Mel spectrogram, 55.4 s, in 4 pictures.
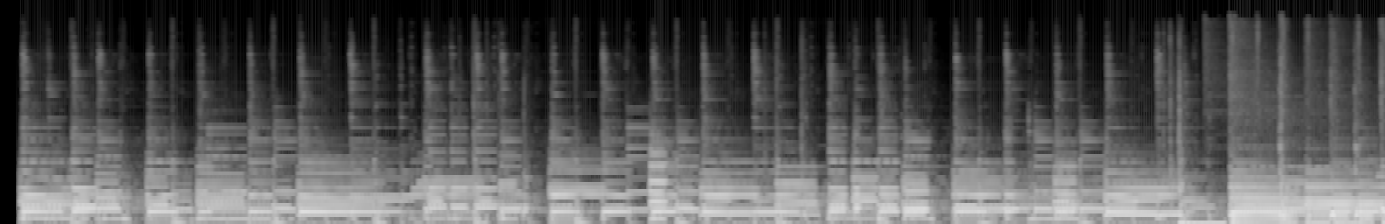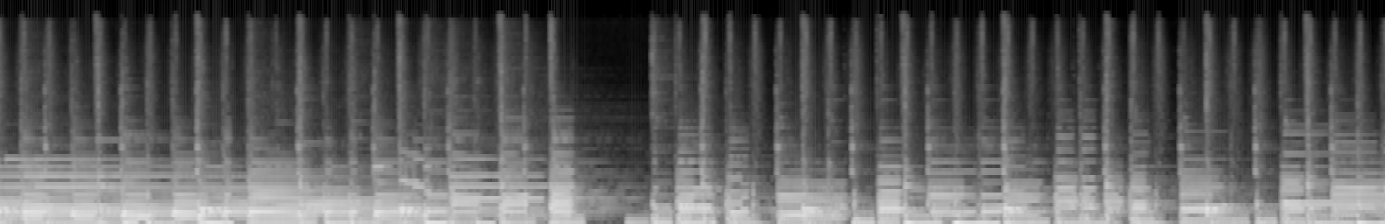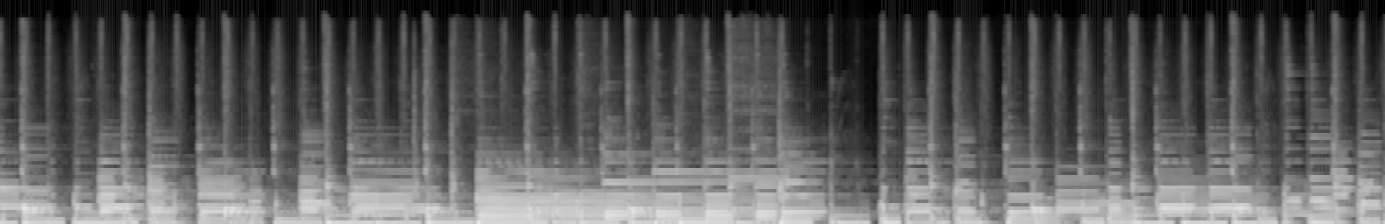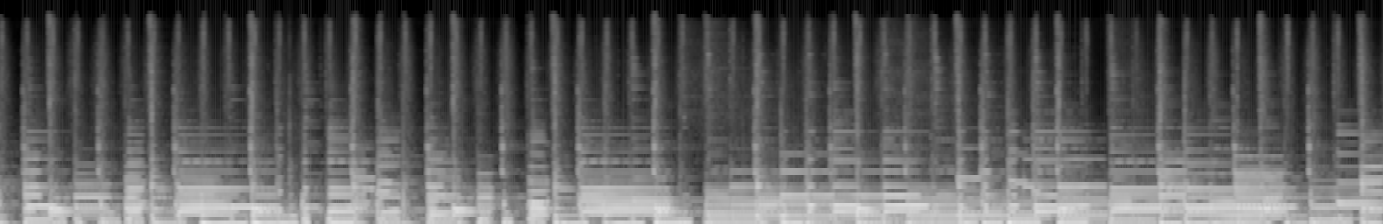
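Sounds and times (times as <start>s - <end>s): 
bossa nova music: 0.2s - 55.3s.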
